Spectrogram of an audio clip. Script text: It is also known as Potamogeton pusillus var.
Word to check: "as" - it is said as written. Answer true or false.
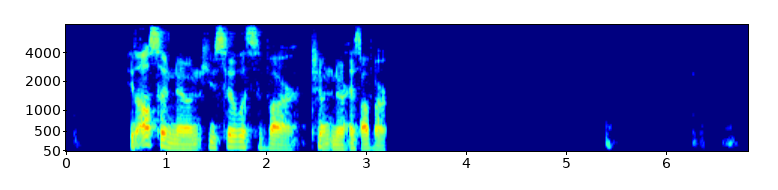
false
